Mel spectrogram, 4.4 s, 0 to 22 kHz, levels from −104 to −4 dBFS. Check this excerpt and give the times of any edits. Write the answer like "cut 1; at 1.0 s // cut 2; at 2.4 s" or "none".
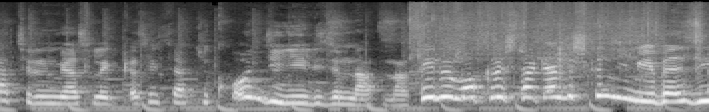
cut 1; at 2.4 s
